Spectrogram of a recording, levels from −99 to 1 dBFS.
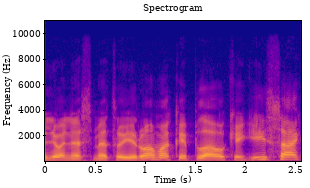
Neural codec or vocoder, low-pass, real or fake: none; 9.9 kHz; real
